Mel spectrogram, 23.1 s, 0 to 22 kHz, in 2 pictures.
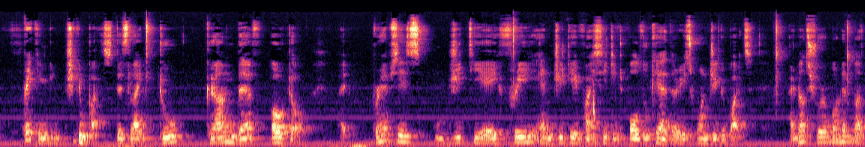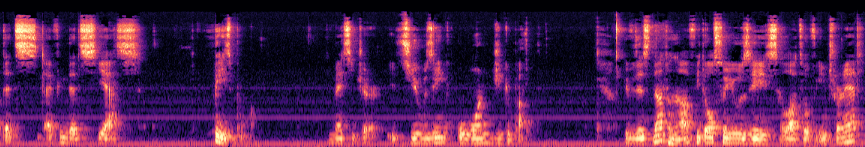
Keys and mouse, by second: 2.4 Tab.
